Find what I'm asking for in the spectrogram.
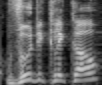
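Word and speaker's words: Veuve Clicquot: How do you pronounce that? Veuve? Clicquot. – Vous de Clicquot. – That's it. – Yes.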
